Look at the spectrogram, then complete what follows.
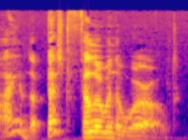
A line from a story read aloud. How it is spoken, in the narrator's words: exclaimed the young man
